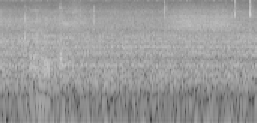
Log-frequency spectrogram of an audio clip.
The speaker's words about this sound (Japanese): ちょっと換気扇うるさいけど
